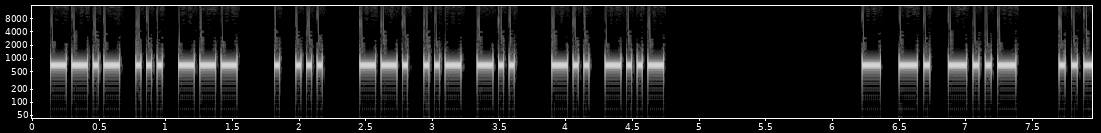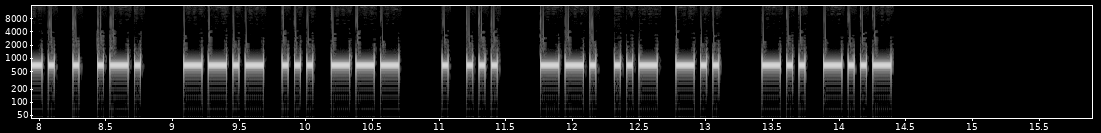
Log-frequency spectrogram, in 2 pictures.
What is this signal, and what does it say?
Morse code, heard as a keyed tone, about 31 wpm, 700 Hz. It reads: QSO ES GUD DX TNX FER QSO ES GUD DX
